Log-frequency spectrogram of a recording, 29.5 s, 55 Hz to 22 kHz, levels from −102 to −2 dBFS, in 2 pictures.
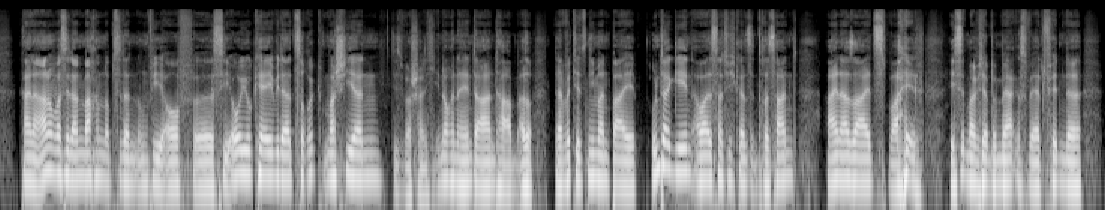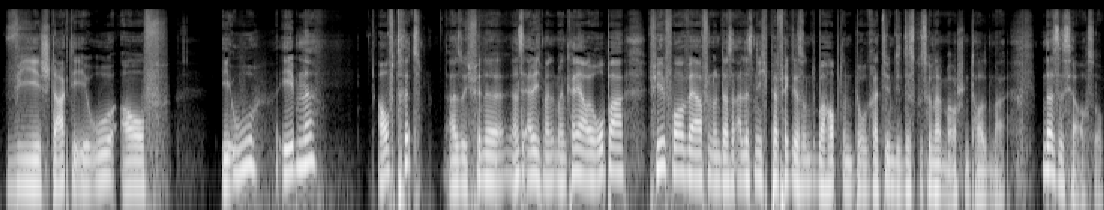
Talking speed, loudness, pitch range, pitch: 180 wpm, -19 LUFS, 110-140 Hz, 125 Hz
